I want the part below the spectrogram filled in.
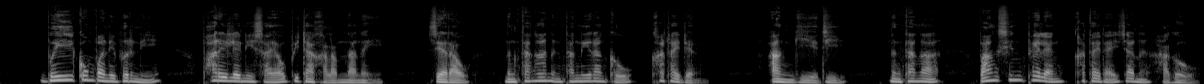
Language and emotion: Bodo, fearful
